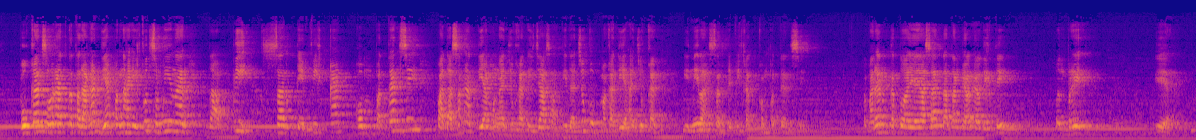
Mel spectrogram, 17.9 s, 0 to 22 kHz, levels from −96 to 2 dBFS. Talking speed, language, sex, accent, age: 105 wpm, Indonesian, male, native, 50-69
